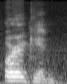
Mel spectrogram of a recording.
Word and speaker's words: Oregon: she's very happy origon I've always said Oregon I don't know why instead of oron and I thought Oran Oran and somebody told me it's Oregan well I why didn't they spell that that why is there o at the end hits me all confused like why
